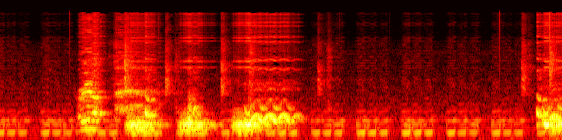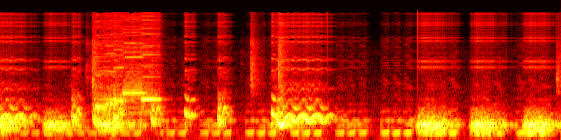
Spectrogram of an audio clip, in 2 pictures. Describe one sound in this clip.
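Arcade game music plays in a quick, steady beeping rhythm.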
